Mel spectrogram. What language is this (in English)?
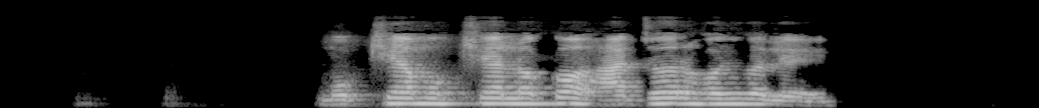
Odia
